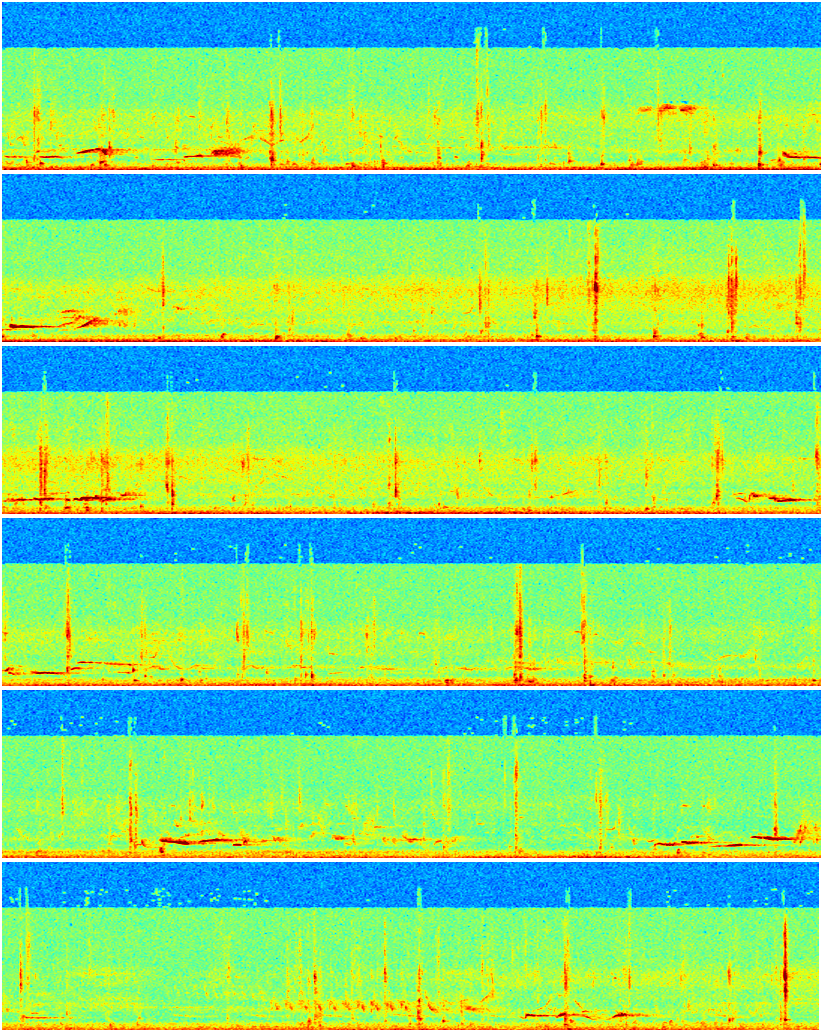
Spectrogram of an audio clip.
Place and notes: small microphones hidden between the boards of the bridge - to hide from strong wind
